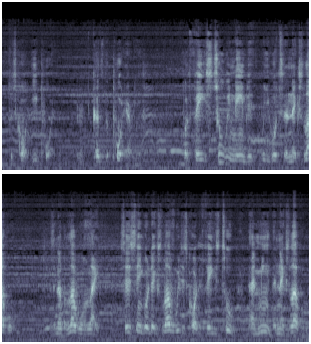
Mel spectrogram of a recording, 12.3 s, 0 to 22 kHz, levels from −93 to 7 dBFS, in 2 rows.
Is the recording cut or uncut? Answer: uncut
